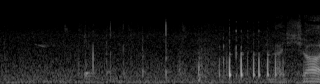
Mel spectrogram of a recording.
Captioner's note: ball rattles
